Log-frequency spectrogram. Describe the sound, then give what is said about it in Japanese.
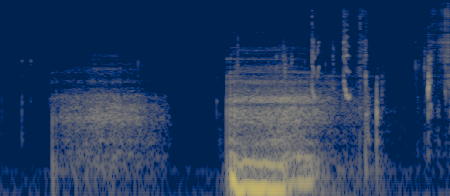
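Soft, wet chewing of melted, gooey food, heard close and faint. A breathy rush comes first, then a brief hummed voice, followed by a few small moist smacking clicks. “もうすっかりトロトロなので、全部食べちゃいますね。いただきます。”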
